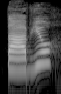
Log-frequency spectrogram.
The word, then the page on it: taabyó: Apatani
